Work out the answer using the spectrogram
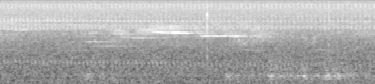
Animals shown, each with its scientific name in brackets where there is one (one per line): Red Squirrel (Tamiasciurus hudsonicus)
Wood Thrush (Hylocichla mustelina)
Black-capped Chickadee (Poecile atricapillus)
